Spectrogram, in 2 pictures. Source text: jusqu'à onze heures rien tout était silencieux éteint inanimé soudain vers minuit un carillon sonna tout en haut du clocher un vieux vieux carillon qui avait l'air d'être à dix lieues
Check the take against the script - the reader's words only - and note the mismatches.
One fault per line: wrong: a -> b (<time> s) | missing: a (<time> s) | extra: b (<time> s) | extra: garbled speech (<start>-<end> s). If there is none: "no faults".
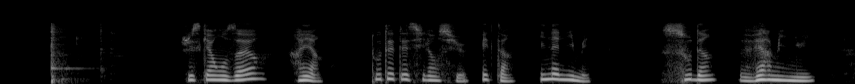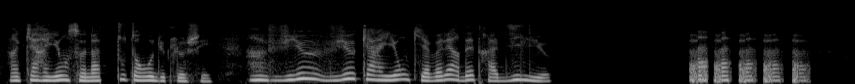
no faults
